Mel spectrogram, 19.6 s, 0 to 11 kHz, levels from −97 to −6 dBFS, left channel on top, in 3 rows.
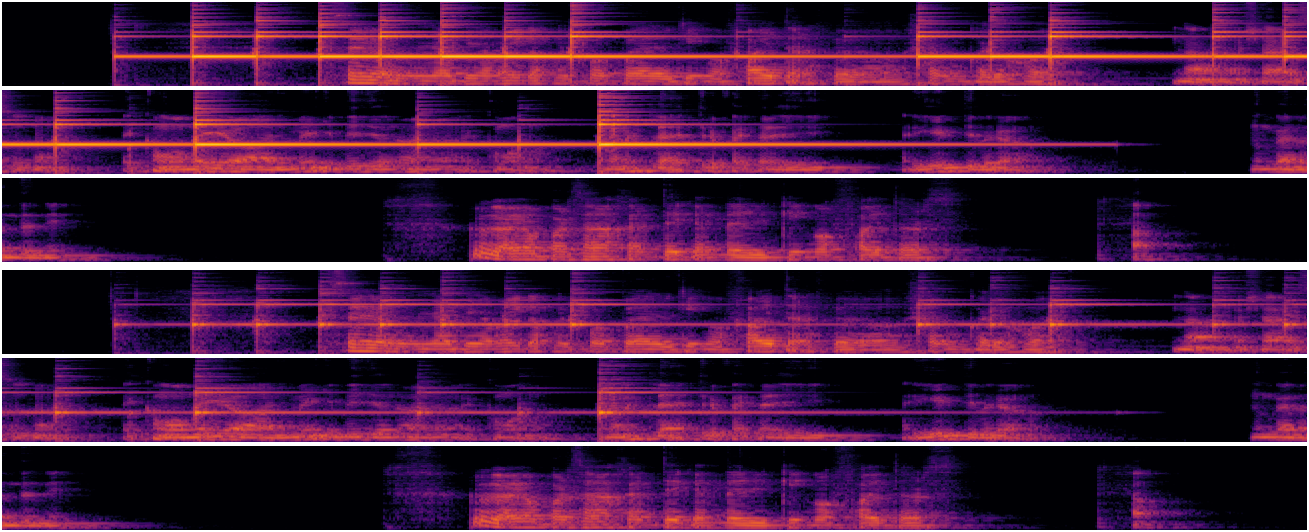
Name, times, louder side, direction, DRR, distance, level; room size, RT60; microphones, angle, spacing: sound 1, 0.6-11.4, left 16 dB, 70° left, 0.3 m, -29 dB
voice 1, 0.8-1.3 1.6-5.3 15.0-17.8 18.6-18.7, equal, 5° left, 1 dB, 0.4 m, -44 dB
voice 2, 5.8-6.9 7.1-10.7 11.0-11.7 12.8-13.5, equal, 20° left, 3 dB, 0.7 m, -45 dB
7.6 x 4.8 x 2.6 m, 0.65 s
head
